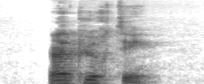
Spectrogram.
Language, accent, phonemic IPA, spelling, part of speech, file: French, France, /ɛ̃.pyʁ.te/, impureté, noun, LL-Q150 (fra)-impureté.wav
- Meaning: impurity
